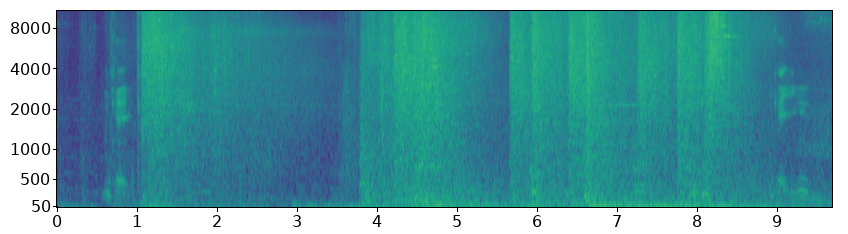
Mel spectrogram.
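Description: Sword slashes and impacts clash loudly.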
